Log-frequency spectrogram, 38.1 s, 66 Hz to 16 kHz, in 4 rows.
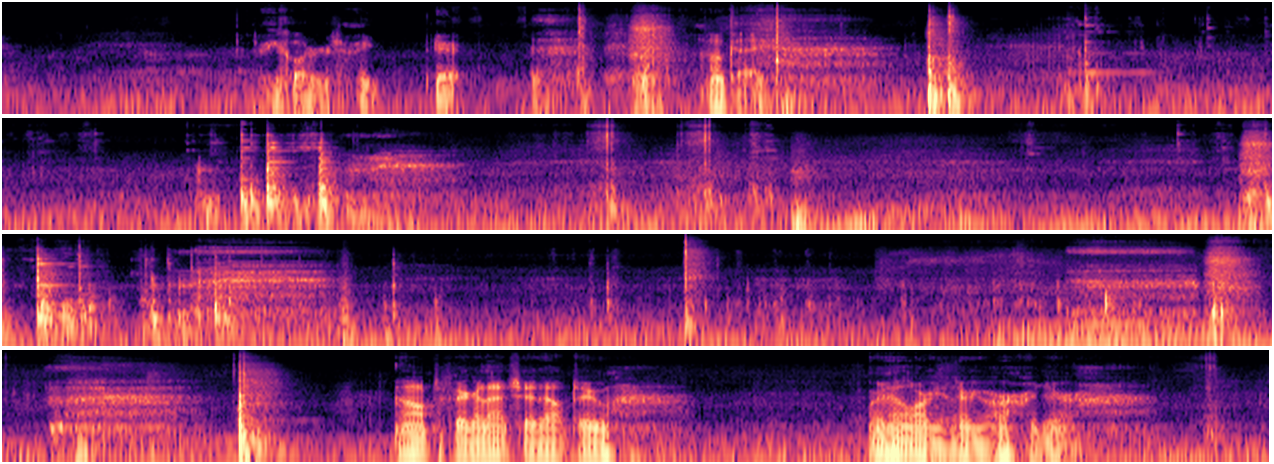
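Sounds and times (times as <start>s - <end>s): hand tools clinking on bench: 8.0s - 12.1s, 18.3s - 20.7s.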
